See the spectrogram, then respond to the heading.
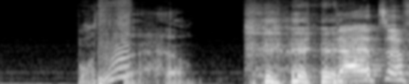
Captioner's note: mechanical fart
